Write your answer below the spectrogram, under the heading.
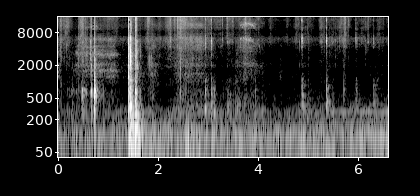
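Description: Hand ratchet turning a spark plug loose: faint, irregular clicks and ticks of the ratchet and socket, with a sharper click just under a second in and a louder knock about a second and a half in.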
